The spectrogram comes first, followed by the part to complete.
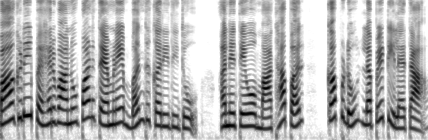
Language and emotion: Gujarati, neutral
